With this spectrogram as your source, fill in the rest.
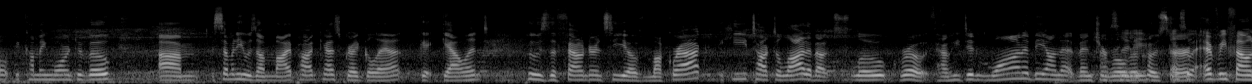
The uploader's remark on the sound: We're mixing it up with a podcast recorded on the floor of Web Summit.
